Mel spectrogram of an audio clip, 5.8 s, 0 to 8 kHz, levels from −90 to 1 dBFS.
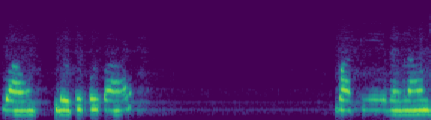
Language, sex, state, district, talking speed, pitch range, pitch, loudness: Hindi, female, Bihar, Gopalganj, 60 wpm, 245-260 Hz, 250 Hz, -19 LUFS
